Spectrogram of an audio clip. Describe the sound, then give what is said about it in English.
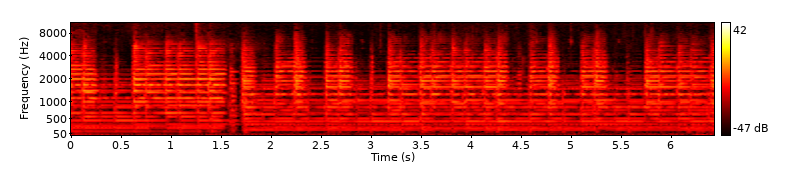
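A clean, undistorted electric guitar plays a muted, choppy riff in a steady repeating rhythm, with a brief pause near the start before the pattern continues, loud within a full musical mix. “So that's your guitar tones.”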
